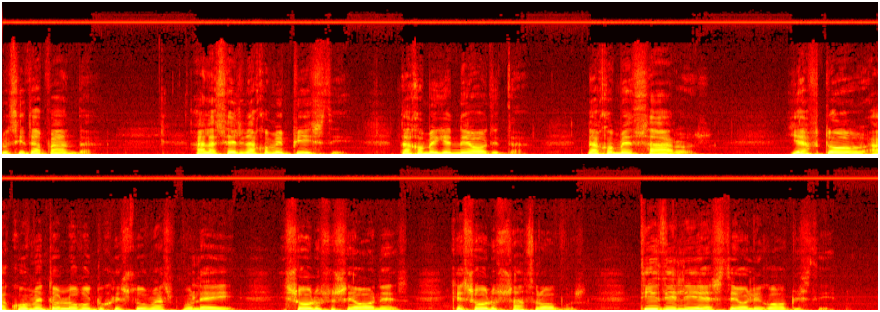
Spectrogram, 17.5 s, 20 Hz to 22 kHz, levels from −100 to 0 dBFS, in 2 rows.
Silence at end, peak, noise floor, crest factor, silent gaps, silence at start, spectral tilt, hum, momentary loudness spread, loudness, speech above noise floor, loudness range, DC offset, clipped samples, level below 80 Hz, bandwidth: 0.45 s; -8 dBFS; -50 dBFS; 16 dB; none; 0 s; -6.5 dB/octave; none; 16 LU; -23 LUFS; 27 dB; 2 LU; under 0.1%; under 0.1%; -62 dBFS; over 20 kHz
